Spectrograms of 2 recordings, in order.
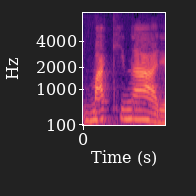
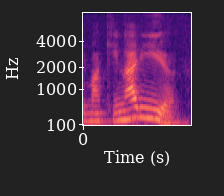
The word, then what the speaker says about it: maquinaria: gente tem maquinário aqui na verdade é maquinaria Então olha só esse assento não existe porque a gente faz maquinaria e com a sílaba tônica eurycomo da Melancia e o que a gente tem aqui uma paroxítona terminada em ar Então esse a gente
